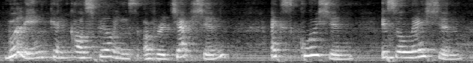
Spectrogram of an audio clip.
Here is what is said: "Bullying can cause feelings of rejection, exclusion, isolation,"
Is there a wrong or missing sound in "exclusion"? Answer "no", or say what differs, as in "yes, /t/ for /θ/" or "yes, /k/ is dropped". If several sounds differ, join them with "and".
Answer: yes, /l/ is dropped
